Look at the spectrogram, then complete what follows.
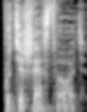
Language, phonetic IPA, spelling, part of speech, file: Russian, [pʊtʲɪˈʂɛstvəvətʲ], путешествовать, verb, Ru-путешествовать.ogg
- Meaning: to travel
